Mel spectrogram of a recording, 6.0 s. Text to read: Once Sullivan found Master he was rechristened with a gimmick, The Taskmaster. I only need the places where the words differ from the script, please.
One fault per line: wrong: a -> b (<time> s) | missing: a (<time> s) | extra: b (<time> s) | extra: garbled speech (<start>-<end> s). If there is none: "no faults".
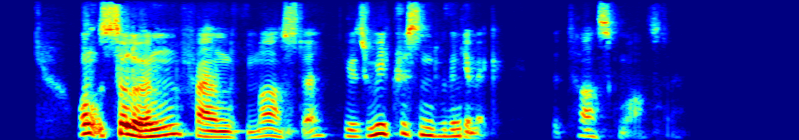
no faults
